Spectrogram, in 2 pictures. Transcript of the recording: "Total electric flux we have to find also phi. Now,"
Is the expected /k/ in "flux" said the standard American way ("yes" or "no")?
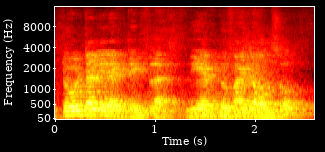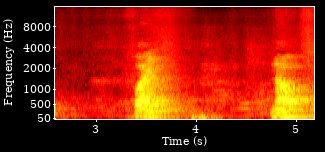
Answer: no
